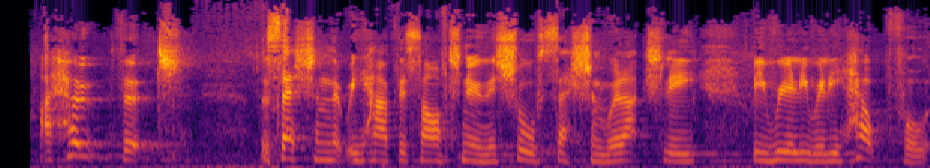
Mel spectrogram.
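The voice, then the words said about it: Posh British accent. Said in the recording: “my incredibly posh accent ... I'm from the UK”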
